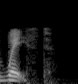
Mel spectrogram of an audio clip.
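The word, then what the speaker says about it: waist: 那这个字的发音呢，跟腰部的发音一模一样，可是拼法不太一样，是 w-a-i-s-t，可是也是 waste。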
